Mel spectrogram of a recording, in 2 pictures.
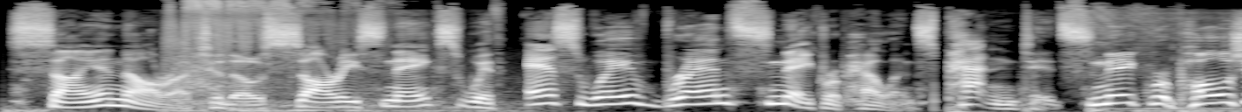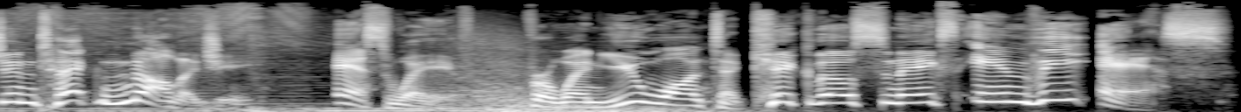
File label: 90s Extreme Comedic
